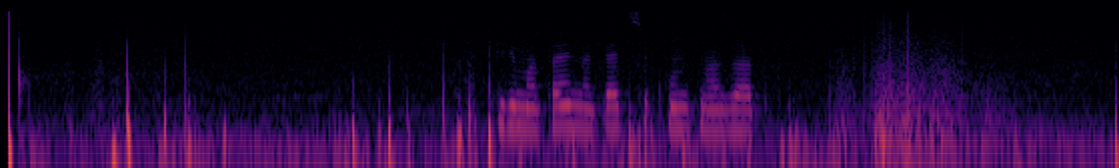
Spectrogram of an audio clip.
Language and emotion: Russian, neutral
